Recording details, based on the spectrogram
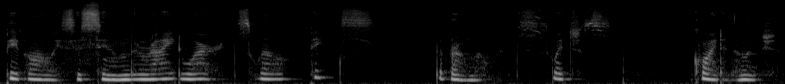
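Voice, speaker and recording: A woman voicing a suave, amused, menacing male demon overlord in a breathy whispered ASMR roleplay, slow and condescending. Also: on the high side, fairly even intonation, dark tone. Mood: coolly threatening. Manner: slow, condescending, teasing, deliberate.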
